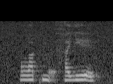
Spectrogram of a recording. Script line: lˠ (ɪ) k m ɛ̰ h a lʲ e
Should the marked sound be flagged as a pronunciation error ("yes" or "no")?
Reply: no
